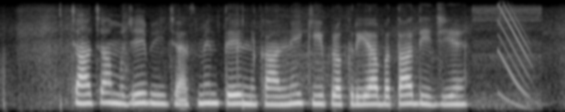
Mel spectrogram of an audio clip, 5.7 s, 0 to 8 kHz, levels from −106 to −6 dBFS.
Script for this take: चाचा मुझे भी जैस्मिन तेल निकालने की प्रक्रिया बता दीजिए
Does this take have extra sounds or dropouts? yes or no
yes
